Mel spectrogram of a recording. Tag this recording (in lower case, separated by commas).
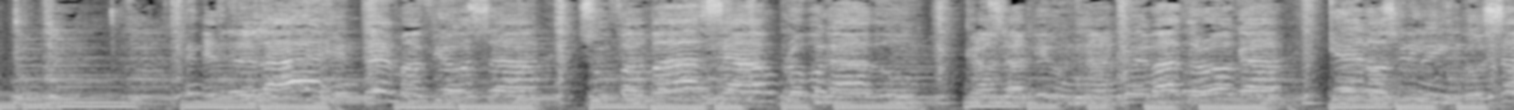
music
